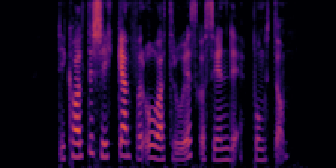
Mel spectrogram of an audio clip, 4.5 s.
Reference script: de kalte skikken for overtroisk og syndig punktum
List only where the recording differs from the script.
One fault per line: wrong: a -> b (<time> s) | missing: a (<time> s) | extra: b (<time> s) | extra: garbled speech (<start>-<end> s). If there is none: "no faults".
no faults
